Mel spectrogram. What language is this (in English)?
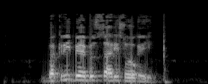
Gujari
